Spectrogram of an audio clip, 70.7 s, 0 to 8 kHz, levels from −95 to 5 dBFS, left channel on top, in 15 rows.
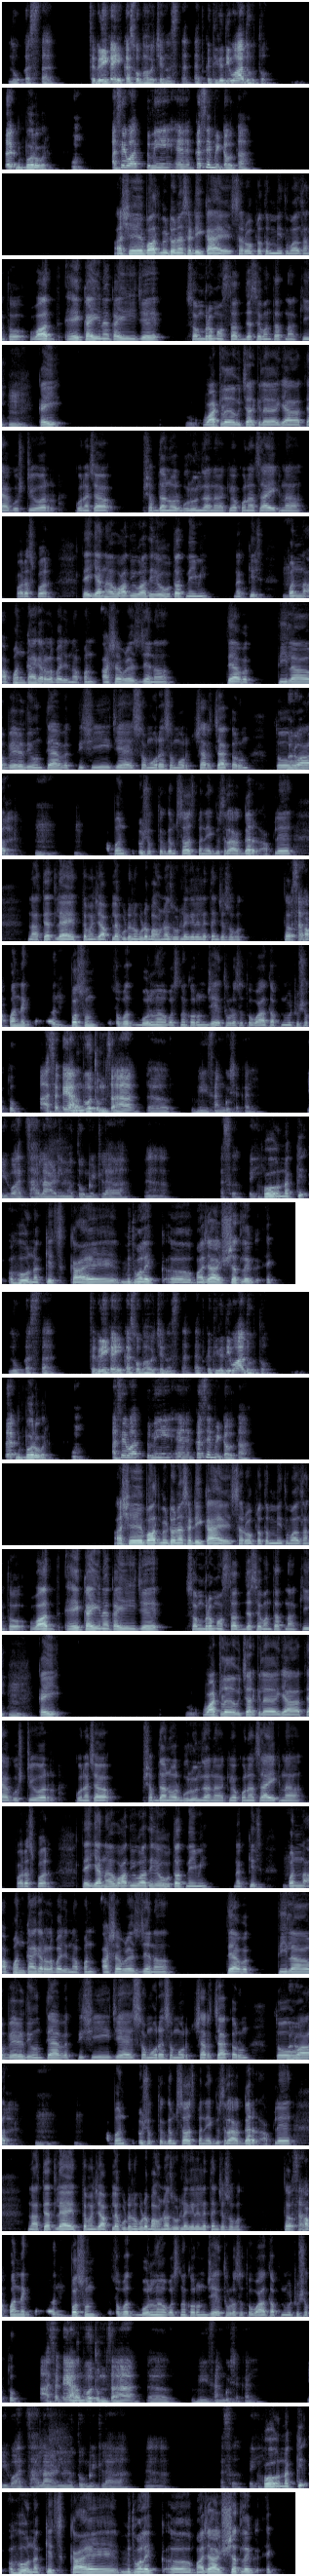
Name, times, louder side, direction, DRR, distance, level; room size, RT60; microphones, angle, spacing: voice 1, 0.1-0.8 1.3-4.1 4.8-4.9 5.8-5.9 6.4-8.5 19.0-19.3 32.0-32.3 32.7-32.8 42.1-42.7 43.0-43.3 43.6-43.7 51.7-52.0 52.7-52.9 57.3-59.3 59.6-60.6 61.4-63.9 64.8-65.4, left 3 dB, 90° left, 2.9 m, -36 dB
voice 2, 4.9-5.4 11.2-16.6 17.0-18.9 19.5-19.8 21.7-24.4 24.8-25.3 25.8-28.2 28.6-29.1 29.6-31.5 31.9-32.3 32.8-35.7 36.5-36.9 37.3-41.6 42.0-42.6 44.2-47.0 47.6-50.9 51.6-52.4 52.7-53.4 53.7-56.9 57.7-57.9 65.4-70.3, right 1 dB, 15° right, 0.7 m, -31 dB
5.3 x 4.6 x 5.3 m
head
